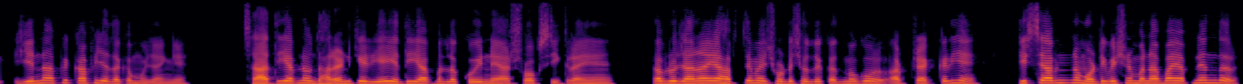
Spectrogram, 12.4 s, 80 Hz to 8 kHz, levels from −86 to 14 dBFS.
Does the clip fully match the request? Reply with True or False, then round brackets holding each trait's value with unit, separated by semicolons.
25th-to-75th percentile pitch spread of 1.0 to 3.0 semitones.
False (4.7 semitones)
